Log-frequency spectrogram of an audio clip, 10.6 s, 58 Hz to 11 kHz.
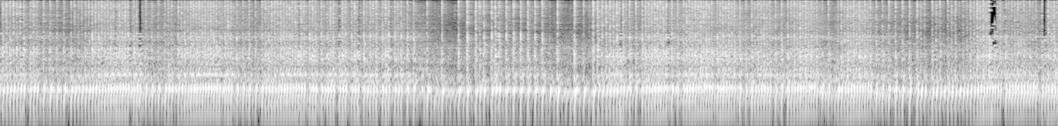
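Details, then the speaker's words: Citroën 2CV on a quick test after fitting a centrifugal clutch, temporary ignition wiring: uneven stumbling firing beat never settling into steady idle; rough running from an intake air leak. "bon une fuite d'admission c'est pour ça que le moteur tourne très mal"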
